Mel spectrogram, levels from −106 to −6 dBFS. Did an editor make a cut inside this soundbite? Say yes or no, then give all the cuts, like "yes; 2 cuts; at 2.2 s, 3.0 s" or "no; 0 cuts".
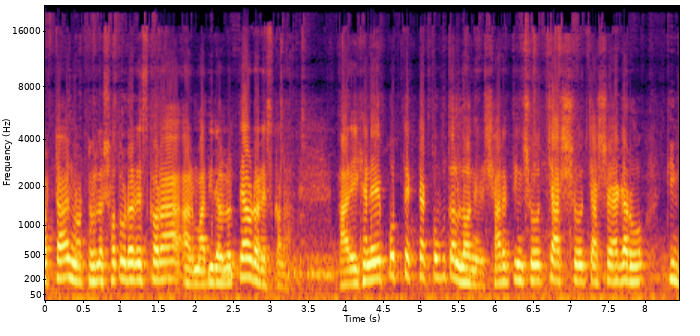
no; 0 cuts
